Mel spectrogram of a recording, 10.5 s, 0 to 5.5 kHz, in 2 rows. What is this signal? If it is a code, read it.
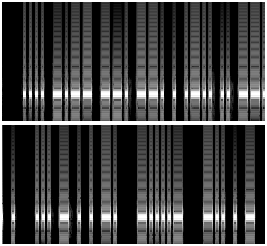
Morse code, heard as a keyed tone, about 20 wpm, 600 Hz. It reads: HYGGELIGE STEEN - DET
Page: Ferie 20 wpm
